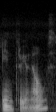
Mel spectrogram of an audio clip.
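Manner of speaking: guided meditation. Acted. Guiding the listener through breath and body scan, calm meditation voice. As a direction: ease the listener inward, unhurried.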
